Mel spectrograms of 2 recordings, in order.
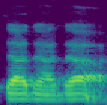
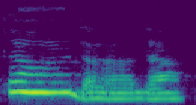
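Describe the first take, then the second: First: All three syllables are on a similar pitch. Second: The first syllable is clearly higher than the rest. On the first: The speaker calls it wrong. "It was da da da" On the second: The speaker calls it right. "the first tone is a perfect fifth higher"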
